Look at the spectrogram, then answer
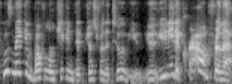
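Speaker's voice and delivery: ordinary talk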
